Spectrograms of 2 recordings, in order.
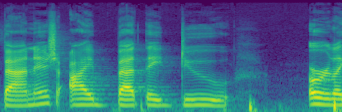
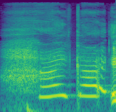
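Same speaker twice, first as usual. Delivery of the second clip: put-on very high angelic voice. Teasing a friend about how she sounds in her videos: imitating Bells' angelic TikTok voice. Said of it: "You're like".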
